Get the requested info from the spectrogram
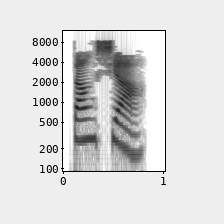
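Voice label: "当下" Mandarin Chinese; chinese flashcards; hsk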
